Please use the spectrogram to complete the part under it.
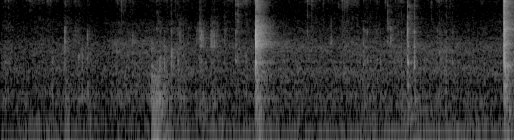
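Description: A dog chews and gnaws on a toy with small wet clicks.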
